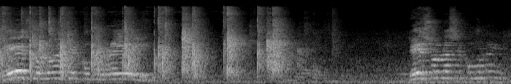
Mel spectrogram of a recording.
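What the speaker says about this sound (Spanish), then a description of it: "Denle un aplauso al Rey de Reyes." Scattered hand claps from a church congregation at a gospel lesson in Jaruco, Cuba, irregular and fairly close, mixed with voices talking and calling out over the clapping.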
